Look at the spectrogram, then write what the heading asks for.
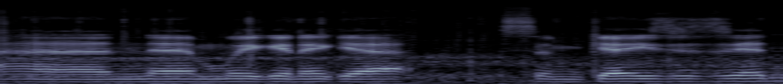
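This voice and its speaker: A man at a moderate pace, a dry sound with no echo, and noticeable background noise. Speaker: site owner vlogger. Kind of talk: casual vlog chat. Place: open country. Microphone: phone near.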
